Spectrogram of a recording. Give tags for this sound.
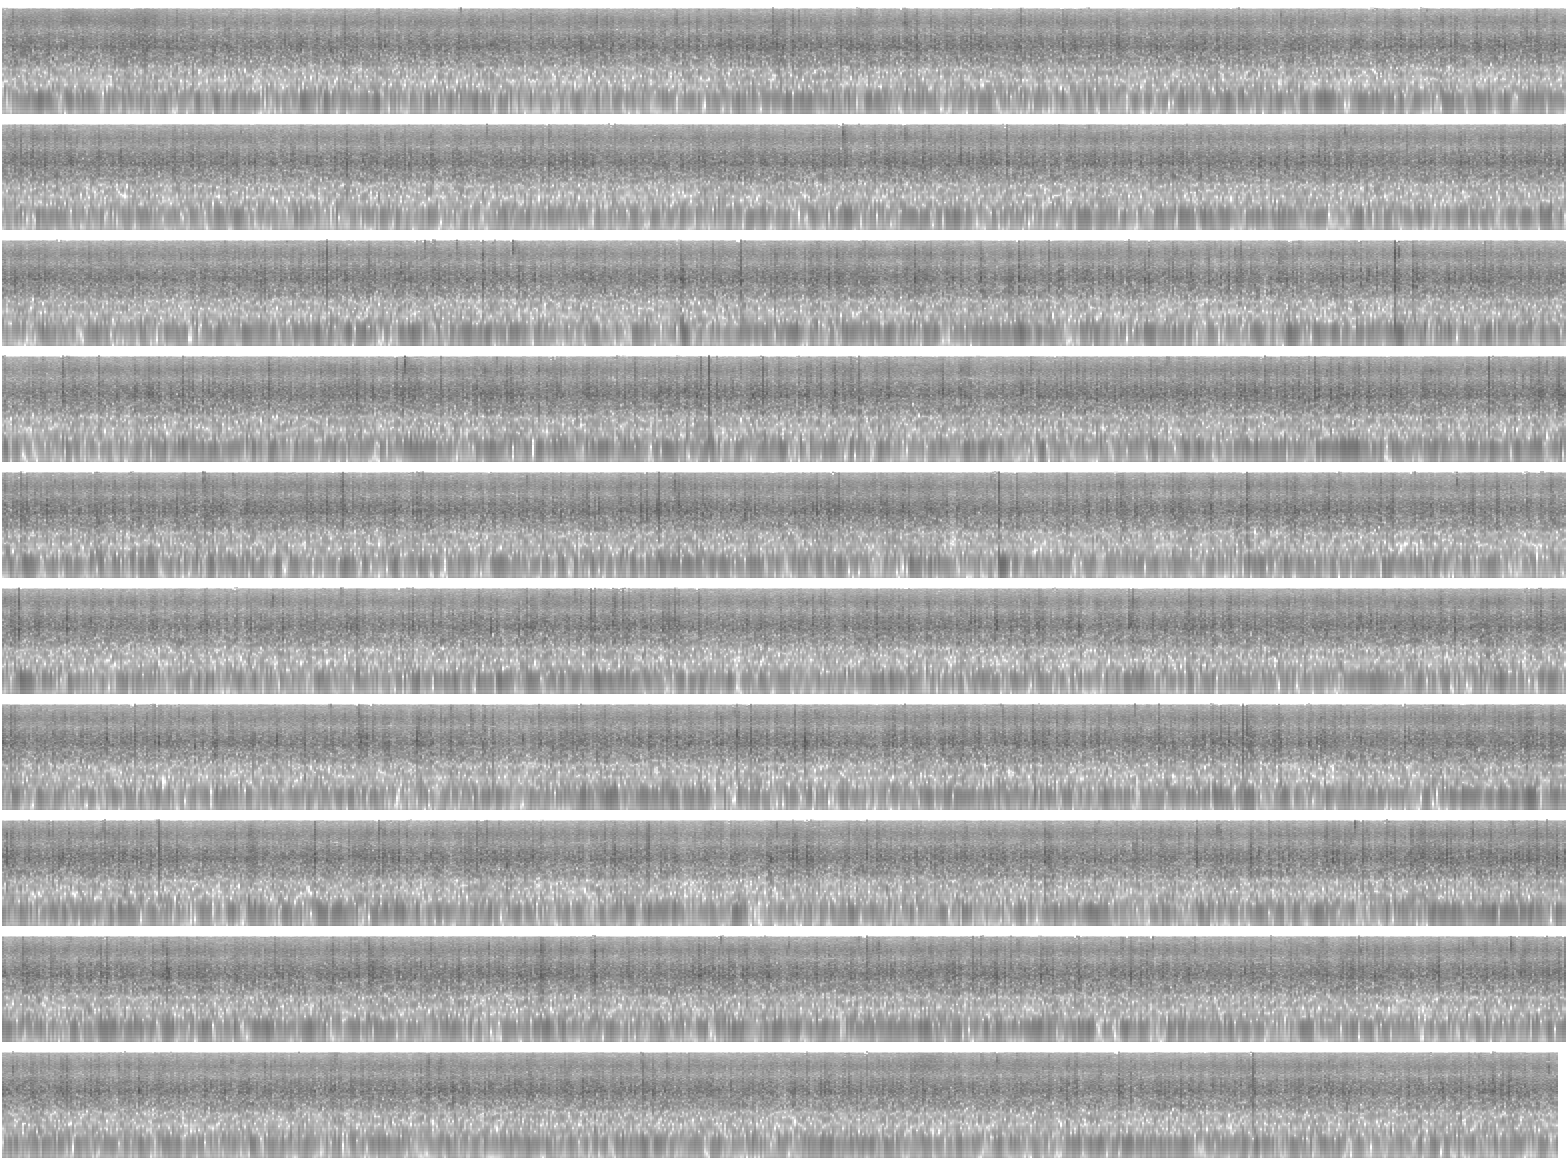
Spring
Nature
Storm
field-recording
Buffalo

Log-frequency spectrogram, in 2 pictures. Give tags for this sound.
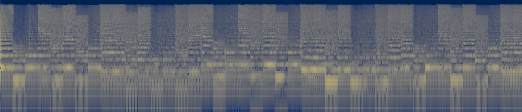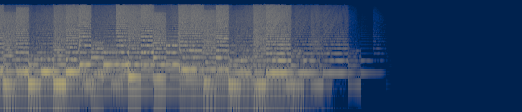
Synthesizer
Electronic
Rave
Techno
Melodic

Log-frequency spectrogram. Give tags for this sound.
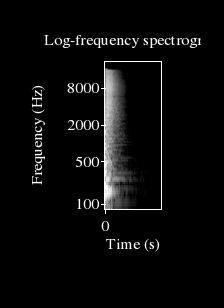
drum
velocity
multisample
snare
1-shot

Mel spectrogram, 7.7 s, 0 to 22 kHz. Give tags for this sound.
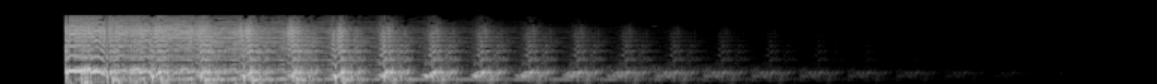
african
delay
dub
echo
electric-guitar
F5
free
gangsta
gmortiz
guitar
hip-hop
rap
reggea
reverb
rock
slide
sound
tone

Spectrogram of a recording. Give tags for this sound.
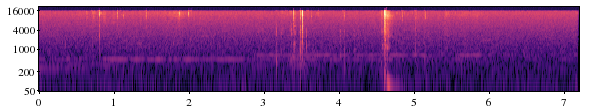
connect
soundeffect
wii

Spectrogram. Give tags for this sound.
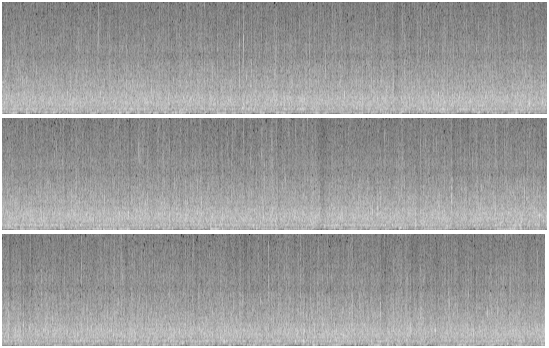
ambient
babbling
babbling-brook
brook
burn
countryside
creek
field-recording
gurgle
gurgling-brook
nature
river
stream
trickle
trickling-water
water

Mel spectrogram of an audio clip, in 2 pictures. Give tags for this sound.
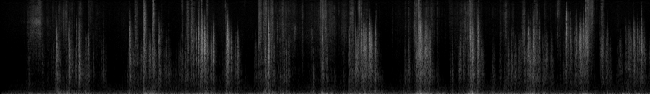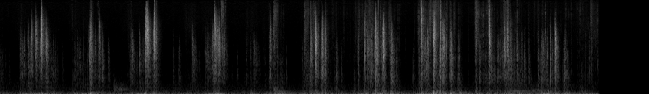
Leaf
Paper
Movement

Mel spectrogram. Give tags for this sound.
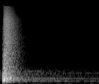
drums
snare-drum
drumset
sample
snare
Samson-C03
dataset

